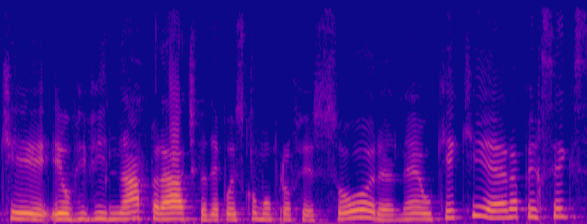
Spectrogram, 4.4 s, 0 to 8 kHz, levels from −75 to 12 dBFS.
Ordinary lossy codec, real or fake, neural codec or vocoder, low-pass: none; real; none; none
